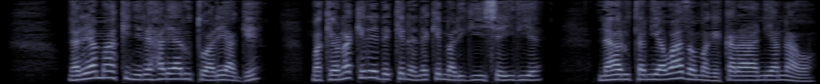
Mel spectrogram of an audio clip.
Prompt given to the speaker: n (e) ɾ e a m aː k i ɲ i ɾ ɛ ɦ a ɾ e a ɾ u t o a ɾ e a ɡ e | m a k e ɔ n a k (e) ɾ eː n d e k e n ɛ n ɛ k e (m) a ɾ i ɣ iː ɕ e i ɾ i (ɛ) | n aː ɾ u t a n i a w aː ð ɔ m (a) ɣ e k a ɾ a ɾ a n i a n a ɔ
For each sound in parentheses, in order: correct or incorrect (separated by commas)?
incorrect, correct, correct, correct, correct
